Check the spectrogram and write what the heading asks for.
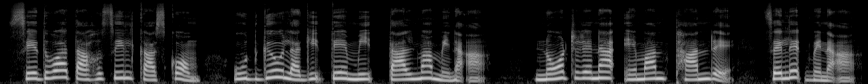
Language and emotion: Santali, neutral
